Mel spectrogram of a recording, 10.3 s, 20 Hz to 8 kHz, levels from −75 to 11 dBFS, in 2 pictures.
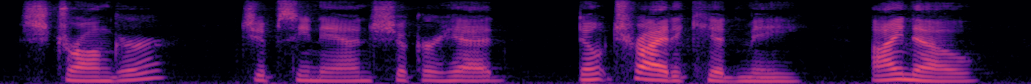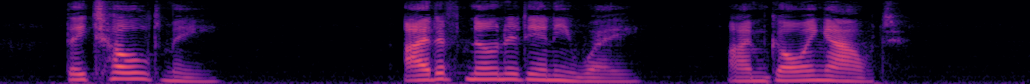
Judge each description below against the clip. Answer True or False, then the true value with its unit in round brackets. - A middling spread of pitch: True (4.1 semitones)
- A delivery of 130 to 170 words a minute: True (140 wpm)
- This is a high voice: False (155 Hz)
